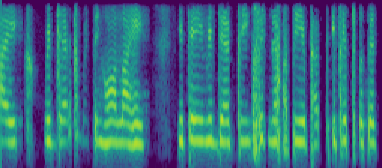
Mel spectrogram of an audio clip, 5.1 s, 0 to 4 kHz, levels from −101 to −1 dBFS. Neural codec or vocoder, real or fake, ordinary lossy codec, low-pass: codec, 16 kHz, 1.1 kbps, Voila-Tokenizer; fake; AAC, 24 kbps; 3.6 kHz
